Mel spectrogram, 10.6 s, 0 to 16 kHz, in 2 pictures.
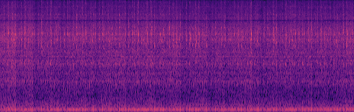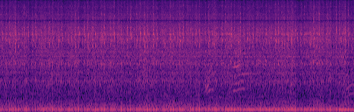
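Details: First start of Jabiru 3300 six-cylinder in plans-built Sonex with Rotec TBI, 50 hours on engine, mixture full rich, oil pressure 42, charging: steady even low-pitched drone, smooth regular firing beat, no knocks or misses; sounded really good, normal idle.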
